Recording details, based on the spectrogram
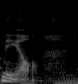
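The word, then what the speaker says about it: Nihil: sir Neil who's Neil it's Neil actually well you're going to have to spell it out because they just put Neil n i h i l so basically it's Neil thanks tedo Turles what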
